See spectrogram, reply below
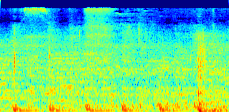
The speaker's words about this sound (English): I hope you can hear the stupid big drum in the background.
